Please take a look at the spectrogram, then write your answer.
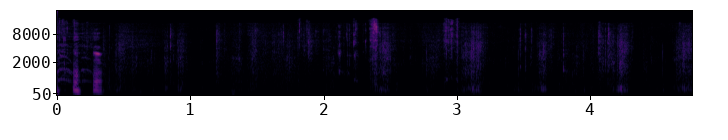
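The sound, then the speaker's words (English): Loud crunching on ruffled potato chips, sharp bites at the start followed by a steady run of chewing crunches, with no talking. “They're crunchy. They don't so much come off as lattice as like just ruffles.”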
